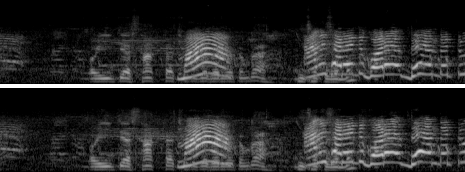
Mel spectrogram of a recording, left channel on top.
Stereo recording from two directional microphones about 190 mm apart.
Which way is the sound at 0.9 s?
40° left (ahead or behind).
